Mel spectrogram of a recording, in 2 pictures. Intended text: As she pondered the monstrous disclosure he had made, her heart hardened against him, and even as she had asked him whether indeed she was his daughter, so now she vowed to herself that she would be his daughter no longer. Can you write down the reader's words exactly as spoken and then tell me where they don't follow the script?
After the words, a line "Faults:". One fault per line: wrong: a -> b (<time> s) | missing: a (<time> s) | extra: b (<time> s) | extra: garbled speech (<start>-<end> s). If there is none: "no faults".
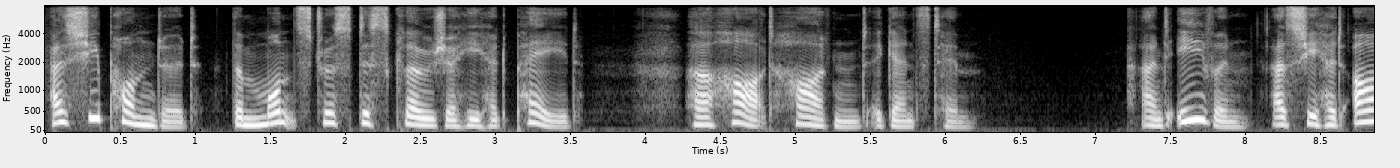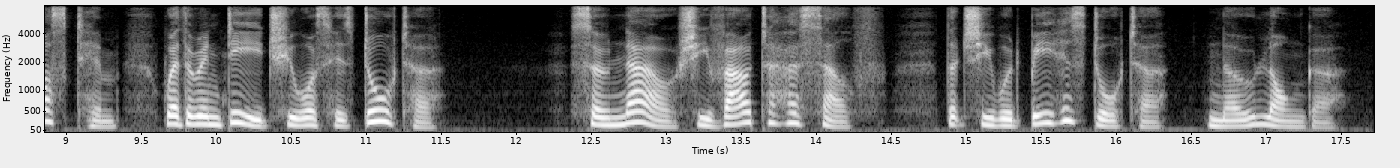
As she pondered the monstrous disclosure he had paid, her heart hardened against him, and even as she had asked him whether indeed she was his daughter, so now she vowed to herself that she would be his daughter no longer.
Faults:
wrong: made -> paid (3.1 s)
